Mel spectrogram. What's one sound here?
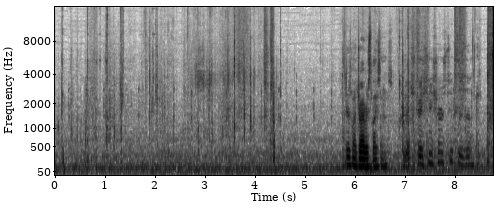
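A car's engine hums steadily while driving.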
